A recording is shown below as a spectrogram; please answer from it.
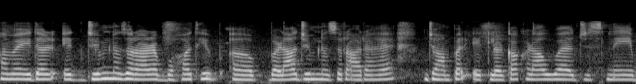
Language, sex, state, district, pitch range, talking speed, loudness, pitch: Hindi, female, Punjab, Pathankot, 220-245 Hz, 245 wpm, -17 LUFS, 235 Hz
